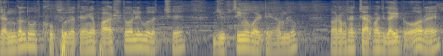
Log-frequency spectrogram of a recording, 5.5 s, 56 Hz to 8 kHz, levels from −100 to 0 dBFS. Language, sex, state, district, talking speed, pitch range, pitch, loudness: Hindi, male, Maharashtra, Gondia, 205 wpm, 95-120 Hz, 100 Hz, -18 LUFS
